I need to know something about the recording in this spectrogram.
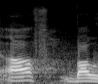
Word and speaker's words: Aufbau: इसका पहला रूल है, इसे हम प्रोनाउंस करते हैं ऑफ बाउ रूल।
